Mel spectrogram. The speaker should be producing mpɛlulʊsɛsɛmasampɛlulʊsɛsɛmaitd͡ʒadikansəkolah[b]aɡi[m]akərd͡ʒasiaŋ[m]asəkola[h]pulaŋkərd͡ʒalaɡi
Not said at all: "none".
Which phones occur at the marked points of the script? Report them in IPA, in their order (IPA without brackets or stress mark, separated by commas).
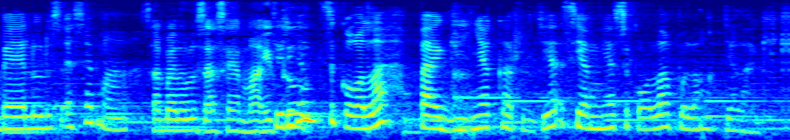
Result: p, ɲ, ɲ, h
